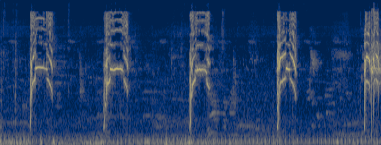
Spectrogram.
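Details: An Alexandrine parakeet screeches loudly and harshly. The screeches come singly or in pairs roughly every one and a half seconds, with quiet gaps between them and a faint low hum in the background.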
